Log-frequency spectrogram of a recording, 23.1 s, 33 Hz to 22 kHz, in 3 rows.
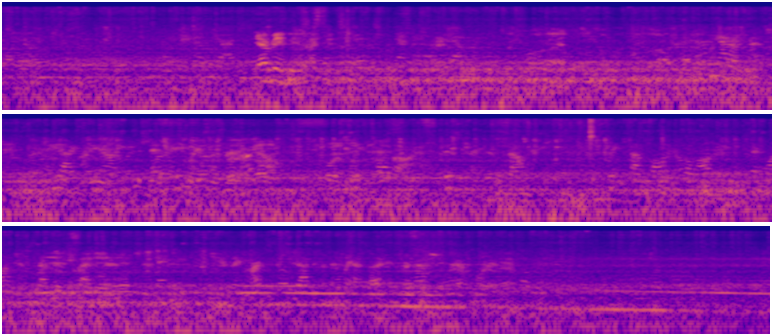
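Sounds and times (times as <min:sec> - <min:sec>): people chatting quietly: 0:00.0 - 0:23.0
train car rumbling: 0:00.0 - 0:23.0.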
